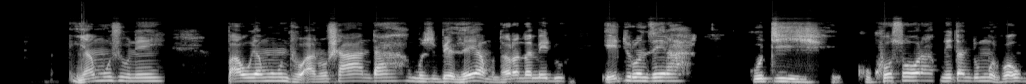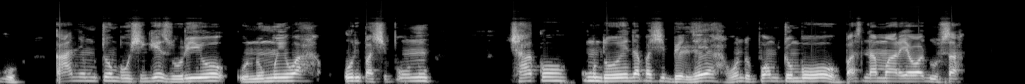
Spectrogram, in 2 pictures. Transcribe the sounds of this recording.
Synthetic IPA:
ɲamuʃiunei | paujamuntʰuʔa̰no̞ʃandamuʐibʱe̞ɮe̞jamundaɾandame̞ɗu | ɦe̞tiɾo̞nze̞ɾa | kuti | kukʰo̞so̞ɾakunoitandumurwauk̬u | kane̞muto̞mbouʃiŋɡe̞zuɾijo̞unomwiwa | uɾipat͡ʃipunu | t͡ʃako̞kundo̞endapat͡ʃibʱe̞ɮe̞jawondo̞puwamuto̞mbo̞wopasinamaɾijawaɗuːsa

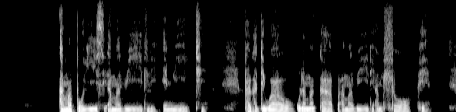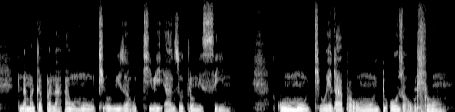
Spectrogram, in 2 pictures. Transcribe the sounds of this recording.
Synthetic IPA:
amab̥ʱoɣisḭʔamaβilḭemitʰi | pʰaɣatʰiɣwawɔɣulamaɡ̥ʱab̥ʱa̰ʔamaβiliʔam̩ɬɔːpʰɛ | lamaɡ̥ʱab̥ʱalaʔaŋumutʰioβizwa̰ɣutʰiwɛḭʔaɡzɔt̪ʼromisḭni | ɣuŋumutʰiɔjɛlapʰa̰ʔṵmuntʼṵʔɔzwa̰ʔṵβuɬuːŋu

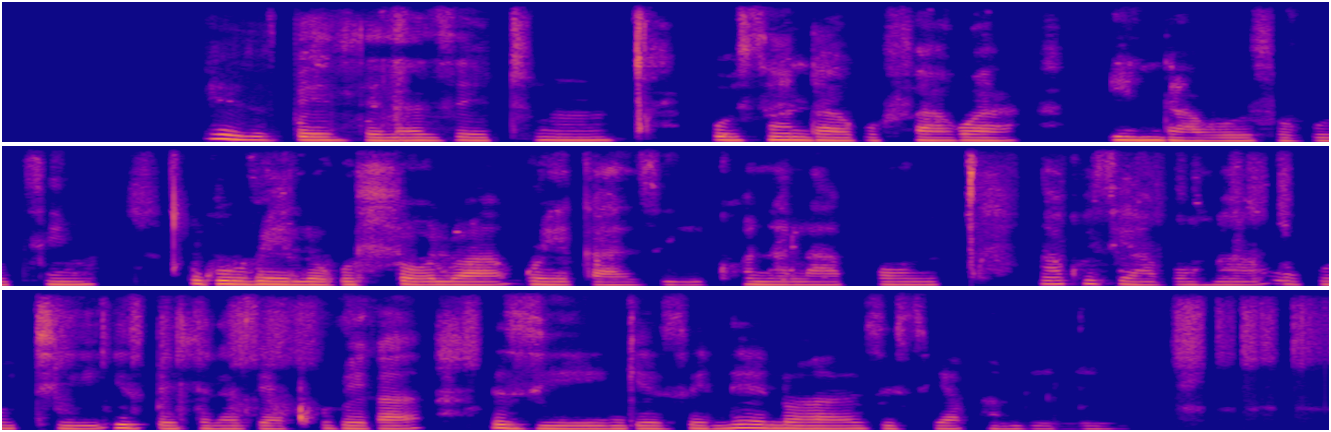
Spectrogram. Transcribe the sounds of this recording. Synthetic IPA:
izib̥ʱɛɮɛlazetʰu | usandʱak̬ufak̬wa | indʱawɔzokutʰik̬uɓɛlok̬uɬɔlwak̬wɛɡ̥ʱazikʰɔnalaːp̚ʰɔŋakʰɔsijaɓɔŋauk̬utʰiːzib̥ʱɛɮɛlazijaǃʰuɓɛk̬aziŋɛzɛlɛlwazisijapʰambʱilini

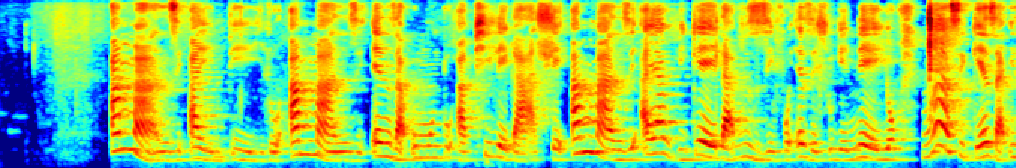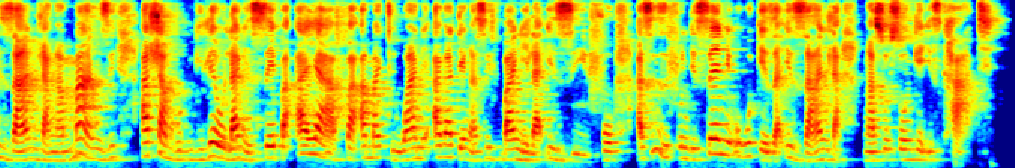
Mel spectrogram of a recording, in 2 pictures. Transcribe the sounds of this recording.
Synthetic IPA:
amand͡zʱiajimpʼiiːlɔamand͡zʱiɛnd͡zʱaʔumuntʼuʔapʰilɛɣa̰ːɬɛamand͡zʱiʔa̰javiɣɛlaizifɔʔɛzeɬuɣɛnɛːjɔ | ŋ͡ǁasiɡ̥ʱɛzaʔizand͡ɮʱaŋamand͡zʱi | aɬambʱuluɣilɛjɔlaŋɛsɛpʰa̰ʔaja̰fa̰ʔamaɡ͡ǀʱiwanɛʔaɣad̥ʱɛŋasiβaŋɛla̰ʔiziːfɔ | asizifundʱiseniʔuɣuɡ̥ʱɛza̰ʔizand͡ɮʱa̰ŋasɔsɔŋkʼɛʔisi̥kʰa̰ːtʰi̥

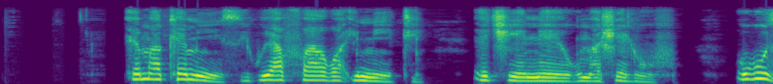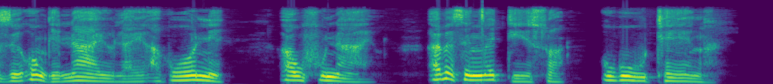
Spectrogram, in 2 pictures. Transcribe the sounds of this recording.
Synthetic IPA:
ɛmakʰemisiɣujafaɣwaʔimitʰi | et͡ʃʼijɛnɛjɔɣumaʃeluːfu̥ | uɣuzɛɔŋɛnajɔlajɛaβɔnɛ | awufunaːjɔ | aβɛsɛŋ͡ǀed̥ʱiswa | uɣuwutʰɛːŋa

